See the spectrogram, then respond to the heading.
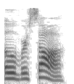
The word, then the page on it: oversaw: British English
